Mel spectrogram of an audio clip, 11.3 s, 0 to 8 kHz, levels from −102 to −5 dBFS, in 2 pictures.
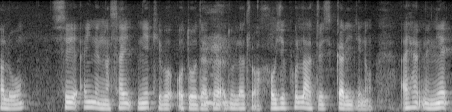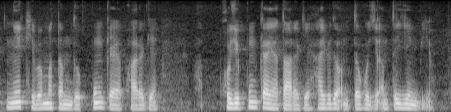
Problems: background sounds at intervals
